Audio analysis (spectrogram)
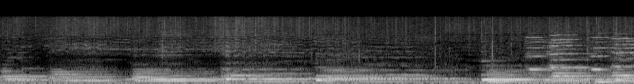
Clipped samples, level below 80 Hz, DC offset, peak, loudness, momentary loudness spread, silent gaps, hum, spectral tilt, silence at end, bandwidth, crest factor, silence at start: under 0.1%; -36 dBFS; under 0.1%; -4 dBFS; -21 LUFS; 9 LU; none; none; -6.5 dB/octave; 0 s; 10 kHz; 16 dB; 0 s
